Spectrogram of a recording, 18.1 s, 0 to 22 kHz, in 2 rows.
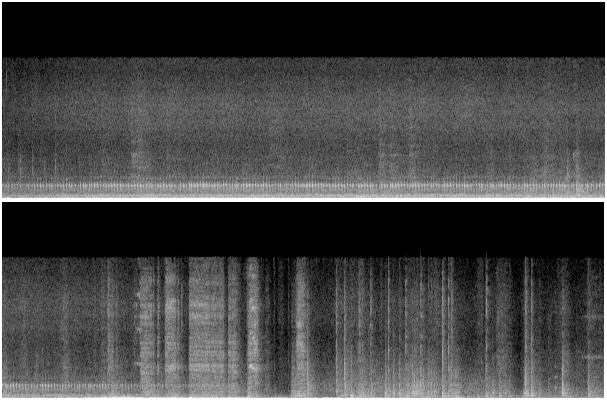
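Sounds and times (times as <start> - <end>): loud low rumble: 0.0 - 12.7
mechanical hum with high tone: 0.0 - 18.0.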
